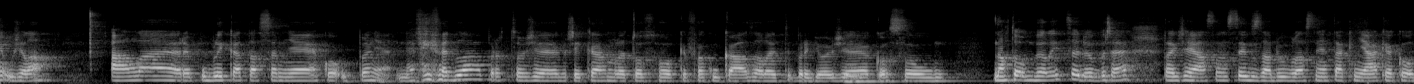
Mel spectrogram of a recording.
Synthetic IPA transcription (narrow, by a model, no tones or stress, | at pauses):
ɛʔuʒɪla̰ | ʔalɛɾɛpublɪkat̪asɛmɲɛjako̞ʔupl̩ɲɛ̰nɛvɪvɛdlapɾo̞t̪oʒɛjaɡr̝ɪkaːmlɛt̪osɦolkɪfakukaːzalɪt̪ɪbɾ̩ɟoʒɛjakosow | nat̪omvɛlɪt͡sɛdobr̝ɛt̪aɡʒɛjaːsɛmsɪvzaduvlast̪ɲɛt̪akɲɛakjako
